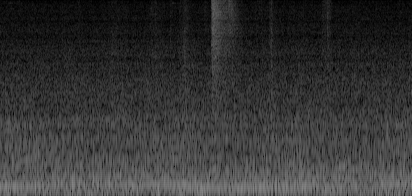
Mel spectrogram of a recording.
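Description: Bakery dough machine and oven running with a steady, even hum. A brief hiss comes a little over two seconds in.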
